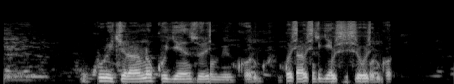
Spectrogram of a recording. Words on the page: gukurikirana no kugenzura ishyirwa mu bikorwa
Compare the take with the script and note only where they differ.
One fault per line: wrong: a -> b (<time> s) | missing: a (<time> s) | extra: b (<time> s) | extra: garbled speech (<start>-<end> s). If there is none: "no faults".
missing: ishyirwa (2.1 s)
extra: garbled speech (2.8-3.9 s)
